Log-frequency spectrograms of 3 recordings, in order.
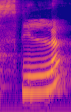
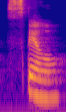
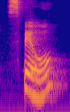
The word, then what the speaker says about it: spill: What you do is you put your tongue on the bottom of your mouth... Okay, "Spill" Yeah, you're right! Not "Spill" - "Spill" - Yeah, yeah In English, "Spill", the tongue stays on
